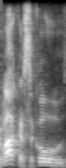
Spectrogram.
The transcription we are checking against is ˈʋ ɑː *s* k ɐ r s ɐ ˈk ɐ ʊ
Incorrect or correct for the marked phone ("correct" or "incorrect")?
incorrect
